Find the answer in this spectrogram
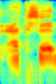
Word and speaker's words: EXID: just natural for you there's no like dots in between didn't like sort of indicate that you have to pronounce it like letter by letter so yeah so I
